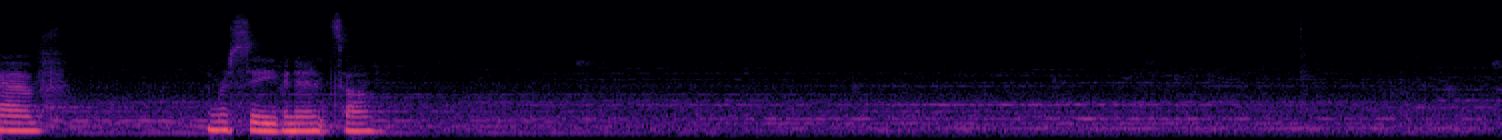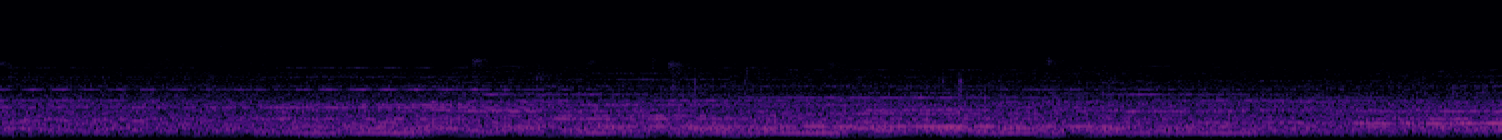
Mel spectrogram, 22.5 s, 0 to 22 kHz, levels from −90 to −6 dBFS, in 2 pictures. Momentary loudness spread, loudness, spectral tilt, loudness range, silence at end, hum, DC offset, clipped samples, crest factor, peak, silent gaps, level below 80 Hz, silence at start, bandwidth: 18 LU; -52 LUFS; -7 dB/octave; 17 LU; 0 s; none; under 0.1%; under 0.1%; 24 dB; -28 dBFS; none; under -90 dBFS; 0 s; 16 kHz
